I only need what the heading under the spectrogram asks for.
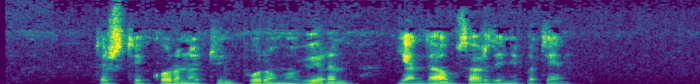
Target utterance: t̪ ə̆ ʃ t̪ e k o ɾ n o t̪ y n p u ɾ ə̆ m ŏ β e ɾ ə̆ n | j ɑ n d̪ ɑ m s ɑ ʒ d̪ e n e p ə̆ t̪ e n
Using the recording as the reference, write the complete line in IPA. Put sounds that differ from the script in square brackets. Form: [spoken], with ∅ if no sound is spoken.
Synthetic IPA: t̪ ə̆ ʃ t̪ e k o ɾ n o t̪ y n p u ɾ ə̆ m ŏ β e ɾ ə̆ n | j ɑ n d̪ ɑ m s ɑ ʒ d̪ e n e p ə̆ t̪ e n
